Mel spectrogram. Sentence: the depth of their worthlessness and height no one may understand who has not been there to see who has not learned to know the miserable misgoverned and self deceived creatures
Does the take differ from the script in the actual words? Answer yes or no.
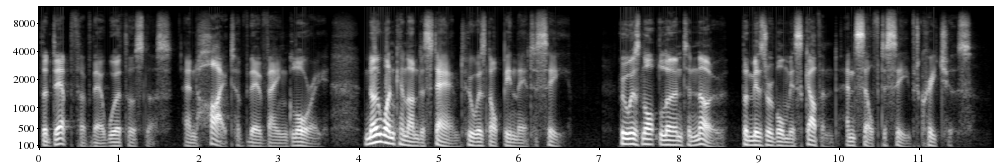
yes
